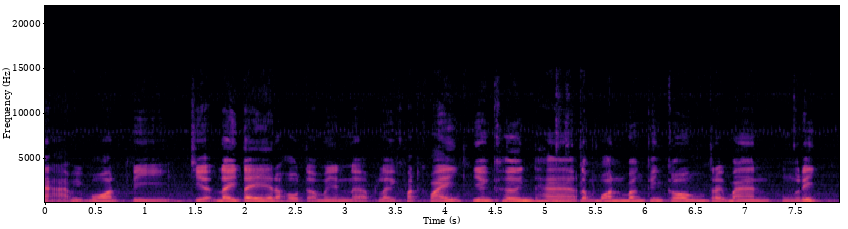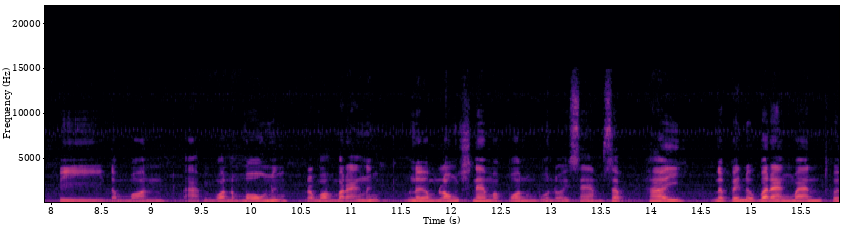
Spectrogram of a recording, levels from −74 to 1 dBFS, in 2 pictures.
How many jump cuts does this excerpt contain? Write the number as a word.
one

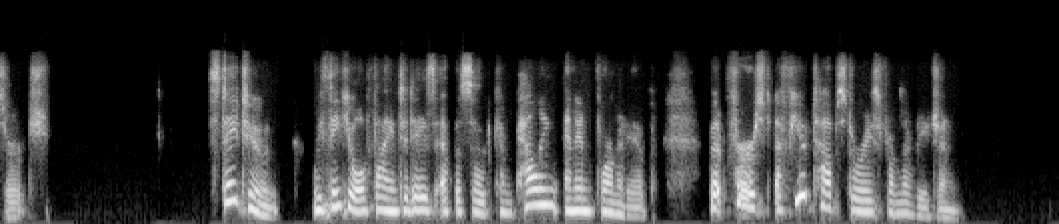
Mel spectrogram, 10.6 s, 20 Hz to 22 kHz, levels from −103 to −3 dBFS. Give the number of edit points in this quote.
zero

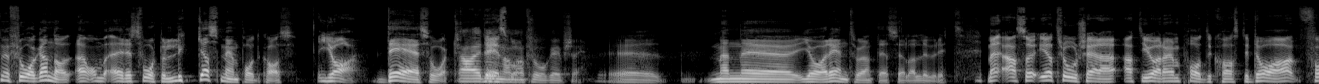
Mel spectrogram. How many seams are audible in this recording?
one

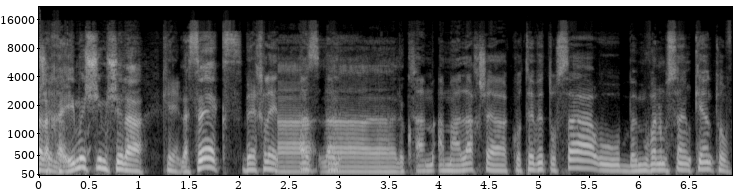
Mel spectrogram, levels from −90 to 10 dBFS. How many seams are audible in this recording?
two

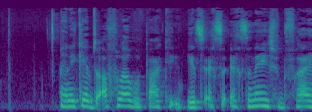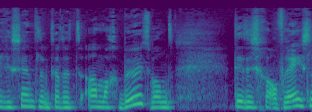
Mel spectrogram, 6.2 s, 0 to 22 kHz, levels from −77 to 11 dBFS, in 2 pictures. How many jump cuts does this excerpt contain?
two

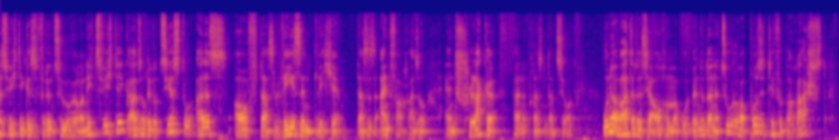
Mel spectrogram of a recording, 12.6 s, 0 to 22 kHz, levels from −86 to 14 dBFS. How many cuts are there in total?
zero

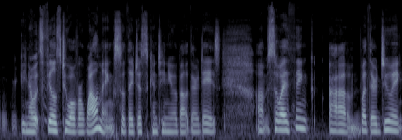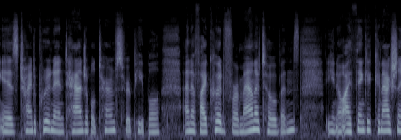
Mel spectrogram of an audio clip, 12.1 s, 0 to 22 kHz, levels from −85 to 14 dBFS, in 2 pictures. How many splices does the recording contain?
one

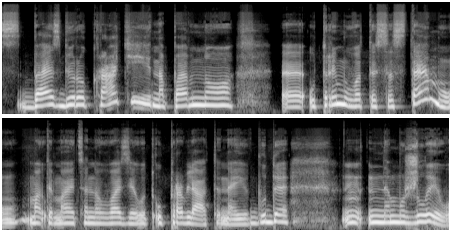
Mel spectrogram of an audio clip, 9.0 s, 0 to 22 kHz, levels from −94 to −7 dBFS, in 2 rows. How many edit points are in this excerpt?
two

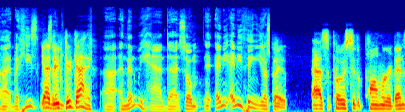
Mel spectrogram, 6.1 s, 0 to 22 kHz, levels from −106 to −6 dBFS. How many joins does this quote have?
two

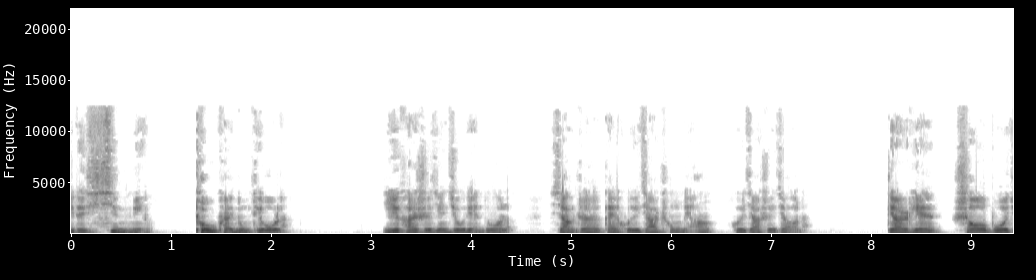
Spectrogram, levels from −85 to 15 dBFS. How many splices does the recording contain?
two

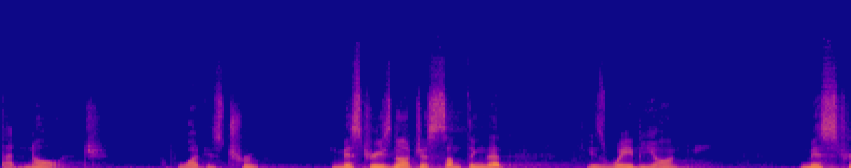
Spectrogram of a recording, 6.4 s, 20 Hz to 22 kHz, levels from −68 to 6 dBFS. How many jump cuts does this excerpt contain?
one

